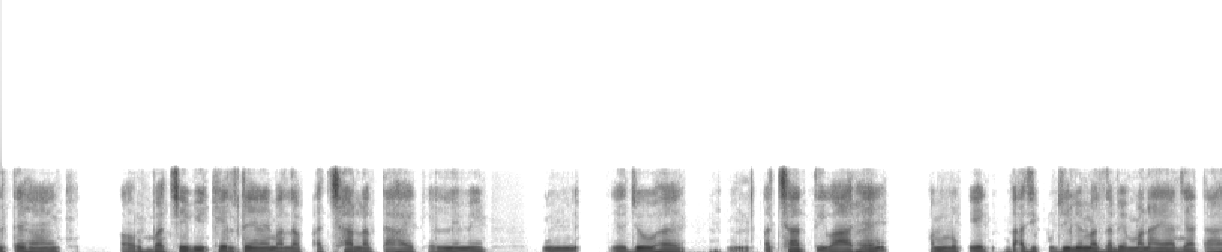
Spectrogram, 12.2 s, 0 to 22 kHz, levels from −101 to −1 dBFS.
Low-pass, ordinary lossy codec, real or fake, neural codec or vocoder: 7.2 kHz; none; fake; codec, 16 kHz, 2 kbps, FunCodec, trained on Chinese and English, 25 frames a second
